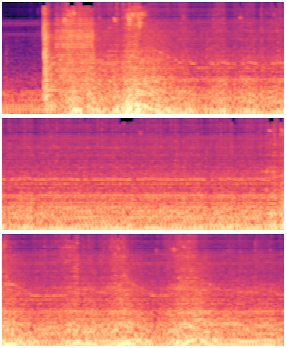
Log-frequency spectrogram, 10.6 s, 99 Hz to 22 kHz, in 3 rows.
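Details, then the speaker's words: 1st-gen Ford Ranger four-cylinder, very high mileage, too-big camshaft, exhaust leak, just lowered on DJM beams: catches, revs, settles into uneven loping idle with exhaust puffing; lumpy idle from oversized cam. "so ignore the exhaust leak and just listen to the wonderful lump of a four-cylinder with too big of a cam for the million miles that are on that motor wonderful right"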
